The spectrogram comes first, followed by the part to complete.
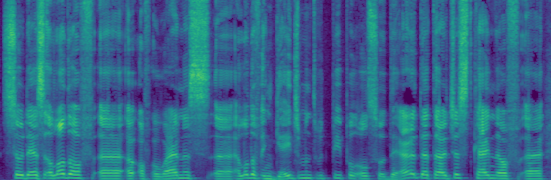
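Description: A middle-aged man from Belgium, a marketing professor, talking casually as a guest and telling animated stories with many restarts. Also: high voice, moderate pace. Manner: animated storyteller, many restarts and repeated words. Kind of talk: casual interview talk.

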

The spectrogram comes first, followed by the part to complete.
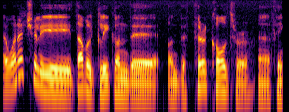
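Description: A man's voice: mid-range voice, animated, normal speed, darkish tone, dry recording. A man hosting a conversational interview, easygoing, guiding the talk and prompting with short affirmations. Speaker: host.

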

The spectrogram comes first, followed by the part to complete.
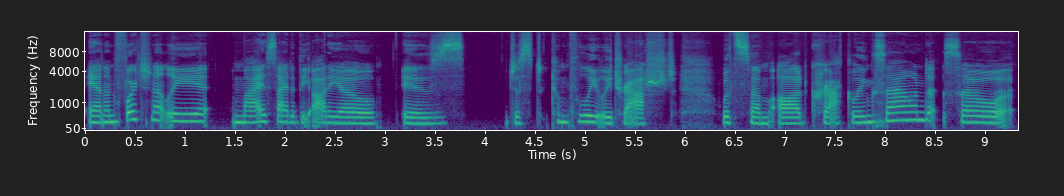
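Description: Woman podcast host, casual intro read, light fry in the voice. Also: mid-range voice, slow, no room sound, clean studio sound.

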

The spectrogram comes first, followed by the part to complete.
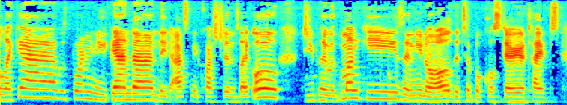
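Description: A woman's voice: low voice, fairly bright tone. Reflective woman. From Canada. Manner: reflective, uses many fillers like um and like. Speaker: podcast co-host. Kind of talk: personal storytelling in casual chat.

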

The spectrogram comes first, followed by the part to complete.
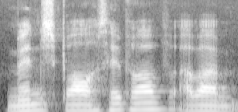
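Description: A man's voice: lowish voice, steady tone, slow, dark tone. A man co-hosting a casual podcast, laid-back, often answering with short agreements. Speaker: podcast co-host. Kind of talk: casual chat.

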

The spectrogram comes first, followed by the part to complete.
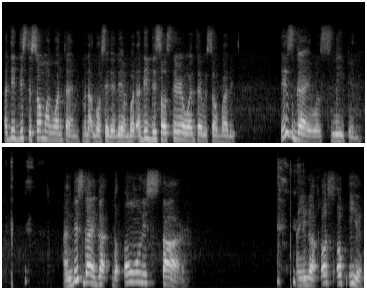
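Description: A man's voice: a little high, measured pace, pauses often, darkish tone. A man telling a funny story in casual chat on a live audio show, laughing often. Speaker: co-host.

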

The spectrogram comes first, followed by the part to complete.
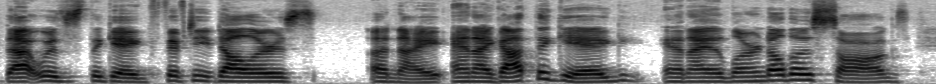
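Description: A woman in her forties with a low voice, telling her story in a chatty, animated way as an interview guest. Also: moderate pace. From Florida, USA. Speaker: jazz vocalist and educator, guest.

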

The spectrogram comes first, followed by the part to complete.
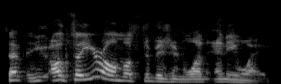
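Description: A man's voice: on the high side, very animated, brisk. A man hosting a casual gaming podcast, putting questions to his guest in a conversational style. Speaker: podcast host.

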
